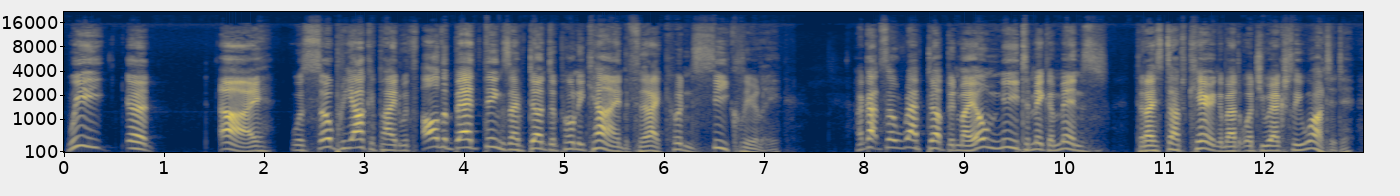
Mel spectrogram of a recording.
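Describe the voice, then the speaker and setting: A man's voice: a little high, sing-song, normal speed, no room sound, pitched above the performer's own voice. A man voicing a regal, remorseful ancient princess mare who speaks in a solemn, formal way for a storybook reading. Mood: remorseful, earnest.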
